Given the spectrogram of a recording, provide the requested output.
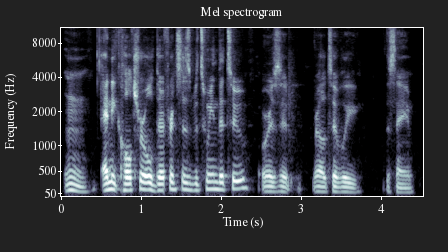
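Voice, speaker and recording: A man hosting a podcast, talking in a slangy, excitable, casual way. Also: medium pitch, fast, no room sound. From United States. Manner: slangy, excitable, laughs easily. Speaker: podcast host.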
